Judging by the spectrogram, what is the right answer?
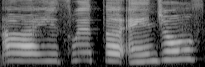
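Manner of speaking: poor, high-pitched fake little kid voice. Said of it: "bad impersonations".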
